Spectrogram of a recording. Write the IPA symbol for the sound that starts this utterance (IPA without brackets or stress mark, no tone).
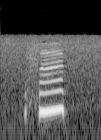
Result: f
